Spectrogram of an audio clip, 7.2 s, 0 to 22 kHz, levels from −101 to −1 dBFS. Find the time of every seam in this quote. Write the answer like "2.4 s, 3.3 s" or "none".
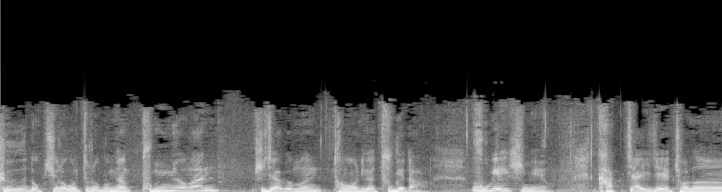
none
